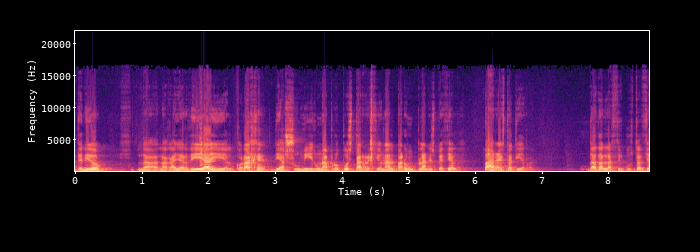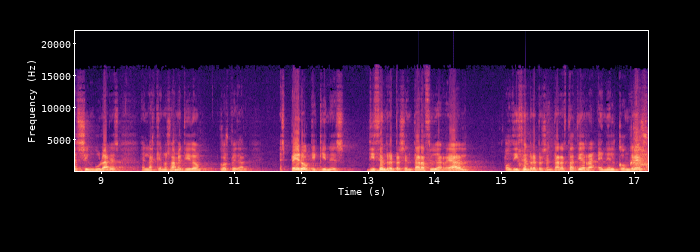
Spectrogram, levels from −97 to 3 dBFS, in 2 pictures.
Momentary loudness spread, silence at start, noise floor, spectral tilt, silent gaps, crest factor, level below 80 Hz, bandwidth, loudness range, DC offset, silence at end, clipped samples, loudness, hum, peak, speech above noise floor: 12 LU; 0 s; -47 dBFS; -5 dB/octave; none; 14 dB; -52 dBFS; 16 kHz; 5 LU; under 0.1%; 0 s; under 0.1%; -13 LUFS; none; 0 dBFS; 34 dB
